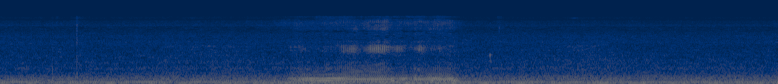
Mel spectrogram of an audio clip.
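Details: A single rough, rumbling snore rises mid-recording from Davidson, a sleeping puppy, against a constant low droning hum indoors.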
